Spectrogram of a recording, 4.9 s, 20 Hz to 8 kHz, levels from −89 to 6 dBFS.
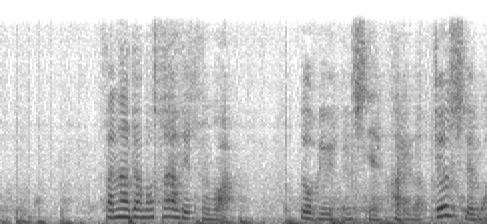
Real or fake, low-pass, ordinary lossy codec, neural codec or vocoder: fake; 7.2 kHz; none; codec, 16 kHz, 1 kbps, FunCodec, trained on Chinese and English, 50 frames a second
